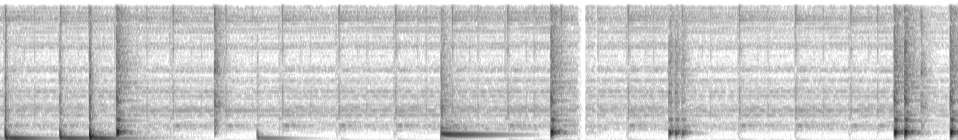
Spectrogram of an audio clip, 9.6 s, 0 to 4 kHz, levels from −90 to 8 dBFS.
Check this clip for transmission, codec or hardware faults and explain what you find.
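Two transmission faults sit close together just before the six-second mark, heard through a narrowband call path that stops at 4 kHz, which fits G.711 mu-law coding.

From 5.78 to 5.91 s there is a short stall from a late packet. The jitter buffer ran dry, so the receiver held the last sound for about 76 ms until the packet arrived, then resumed where it left off. The music freezes briefly with a slight buzz or dip, and nothing is lost.

From 5.95 to 5.99 s there is short concealed packet loss. About 20 ms of audio never arrived, and the receiver continued the preceding sound to bridge the gap before blending back. This is heard as a brief smear or wobble in the music.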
